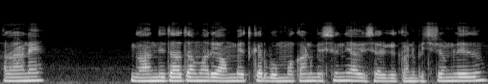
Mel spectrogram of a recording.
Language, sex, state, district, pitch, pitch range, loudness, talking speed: Telugu, male, Telangana, Mahabubabad, 165 Hz, 150-170 Hz, -14 LUFS, 125 wpm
